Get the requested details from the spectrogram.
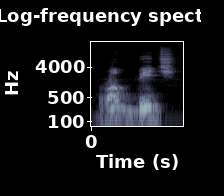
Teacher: Ra we connect with the ba, Rab, Ra is in heavy sound, Rab, and ba connect with the Jim, Bij, Rab, Bij. And there is a kalkala which is called weak kalkala. The kalkala letter is coming in the word, Rab, Bij.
